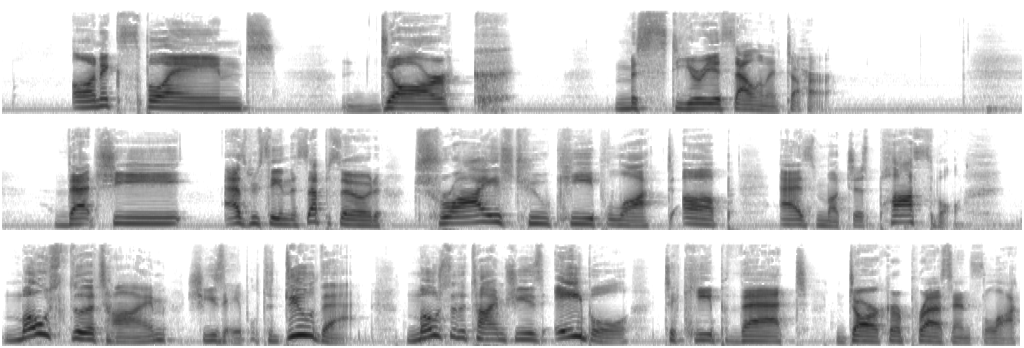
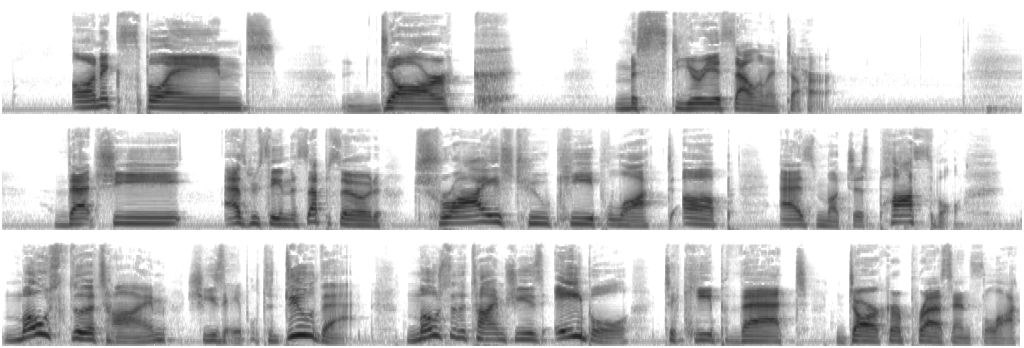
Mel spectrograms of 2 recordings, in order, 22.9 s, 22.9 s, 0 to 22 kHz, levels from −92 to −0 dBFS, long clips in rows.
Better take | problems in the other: neither | none

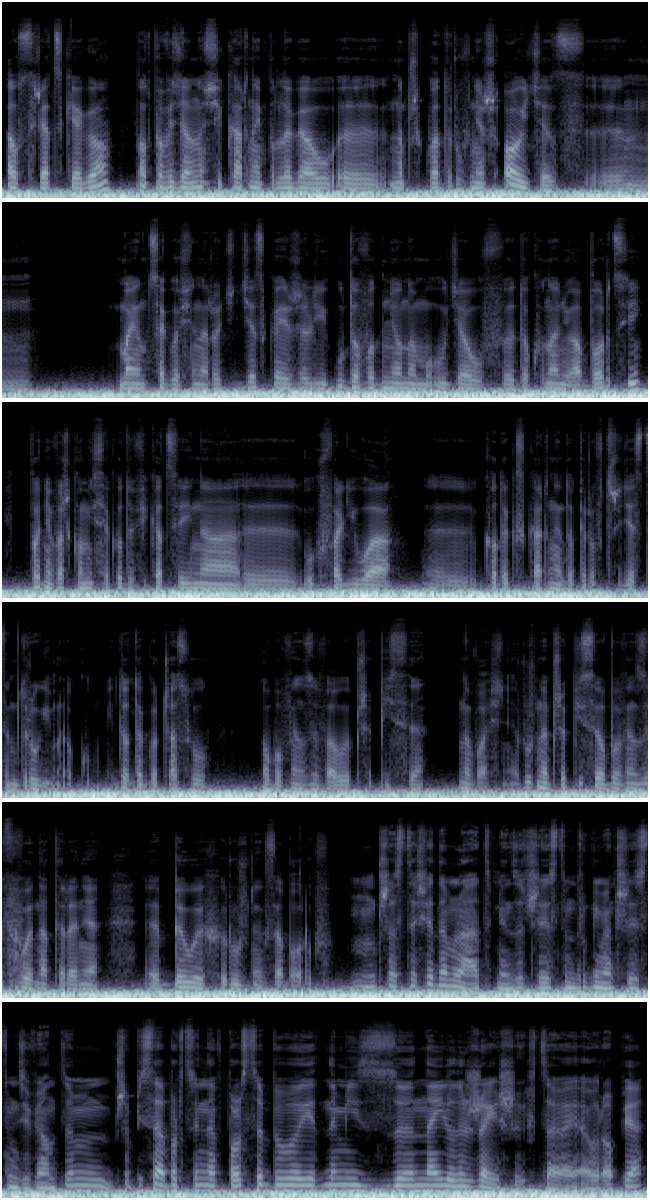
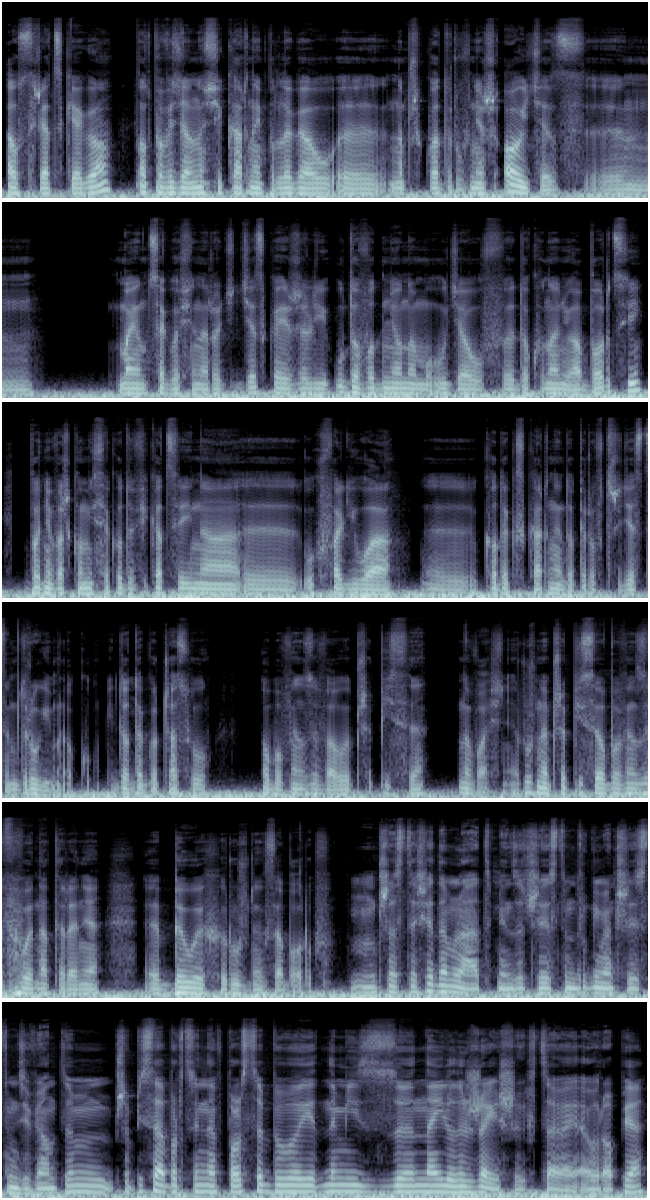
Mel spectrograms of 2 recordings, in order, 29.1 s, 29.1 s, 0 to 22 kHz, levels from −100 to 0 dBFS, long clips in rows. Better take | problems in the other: second | low rumble; loud; throughout; 1 dB below the speech; faint in the second

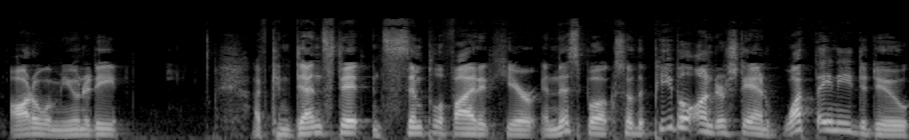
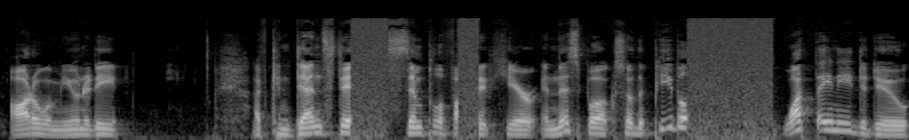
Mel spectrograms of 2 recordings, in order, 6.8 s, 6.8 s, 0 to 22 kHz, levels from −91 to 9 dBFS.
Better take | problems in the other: first | audio cutting out; filled with static; at 2.5 s, at 3.5 s and at 5 s for 0.5 s

